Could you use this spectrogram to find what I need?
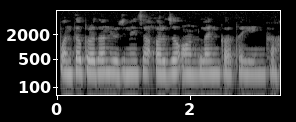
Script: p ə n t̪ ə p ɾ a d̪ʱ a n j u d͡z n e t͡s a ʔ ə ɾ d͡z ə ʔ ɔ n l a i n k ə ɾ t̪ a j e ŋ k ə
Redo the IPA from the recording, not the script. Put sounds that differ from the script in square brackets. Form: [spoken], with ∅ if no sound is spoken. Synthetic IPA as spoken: p ə n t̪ ə p ɾ [ə] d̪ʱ a n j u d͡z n e t͡s a ʔ ə ɾ d͡z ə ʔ ɔ n l a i n k ə ɾ t̪ a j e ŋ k [a]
